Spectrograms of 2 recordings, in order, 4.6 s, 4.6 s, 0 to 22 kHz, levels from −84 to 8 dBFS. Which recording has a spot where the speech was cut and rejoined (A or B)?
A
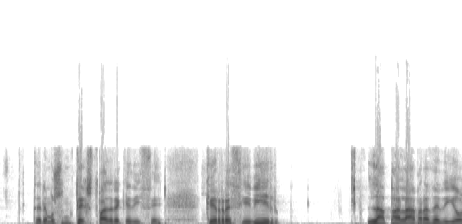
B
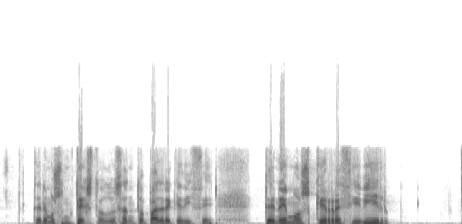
A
